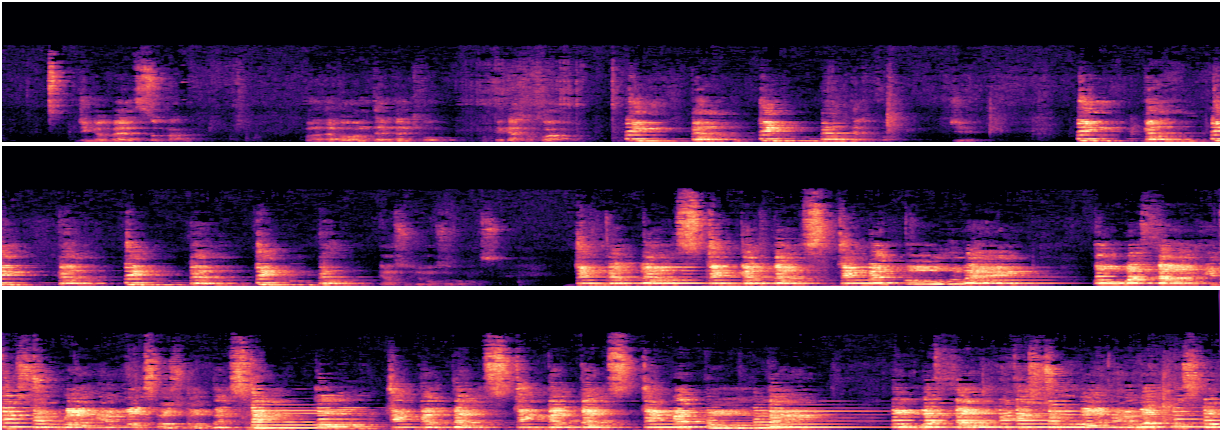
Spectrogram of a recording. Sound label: Jingle Bells Soprani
